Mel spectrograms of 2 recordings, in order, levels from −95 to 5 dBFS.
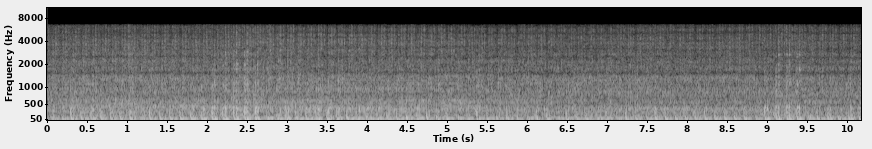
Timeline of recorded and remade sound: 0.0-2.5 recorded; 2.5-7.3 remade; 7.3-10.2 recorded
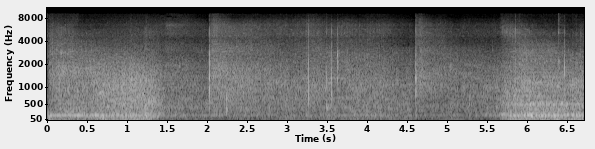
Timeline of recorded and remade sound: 0.0-1.1 remade; 1.1-1.7 recorded; 1.7-6.7 remade

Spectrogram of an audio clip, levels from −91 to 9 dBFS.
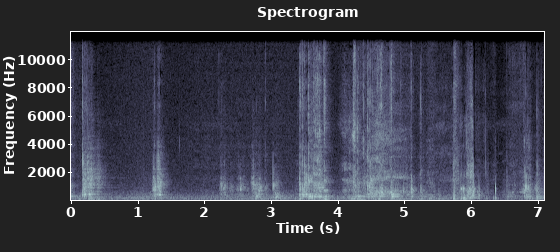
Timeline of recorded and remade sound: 0.0-1.9 recorded; 1.9-3.3 remade; 3.3-4.9 recorded; 4.9-5.7 remade; 5.7-7.1 recorded

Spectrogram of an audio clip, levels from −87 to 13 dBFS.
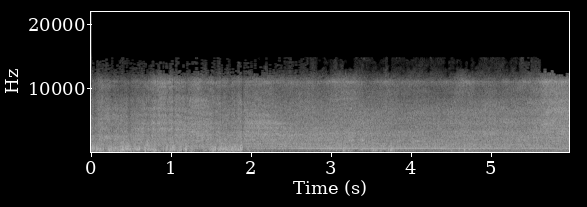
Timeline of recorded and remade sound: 0.0-2.8 recorded; 2.8-5.4 remade; 5.4-6.0 recorded

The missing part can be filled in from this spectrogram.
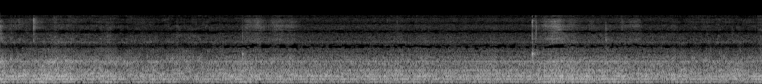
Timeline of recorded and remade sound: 0.0-2.1 remade; 2.1-6.7 recorded; 6.7-7.6 remade

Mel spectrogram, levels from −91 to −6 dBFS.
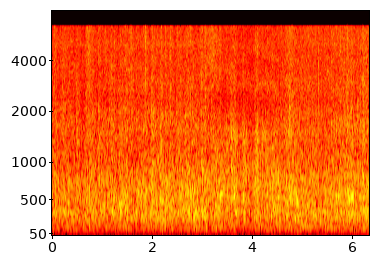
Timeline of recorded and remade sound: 0.0-3.4 recorded; 3.4-3.9 remade; 3.9-4.8 recorded; 4.8-5.5 remade; 5.5-6.4 recorded

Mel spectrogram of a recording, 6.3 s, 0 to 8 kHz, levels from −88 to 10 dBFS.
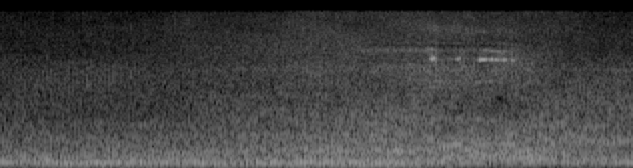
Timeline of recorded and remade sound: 0.0-3.6 recorded; 3.6-4.9 remade; 4.9-6.3 recorded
